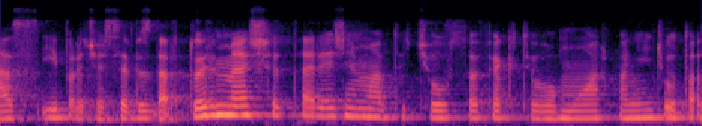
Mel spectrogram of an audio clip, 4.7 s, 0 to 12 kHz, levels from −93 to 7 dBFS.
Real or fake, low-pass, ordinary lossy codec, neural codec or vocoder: real; 7.2 kHz; Opus, 24 kbps; none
